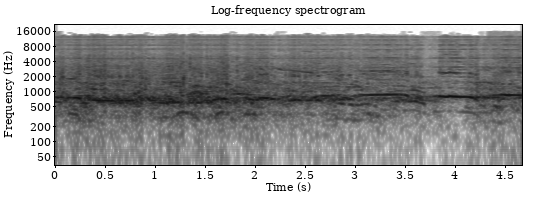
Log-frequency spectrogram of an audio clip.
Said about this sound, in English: This amateur video footage claims to show large crowds marching in the city of Hama.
